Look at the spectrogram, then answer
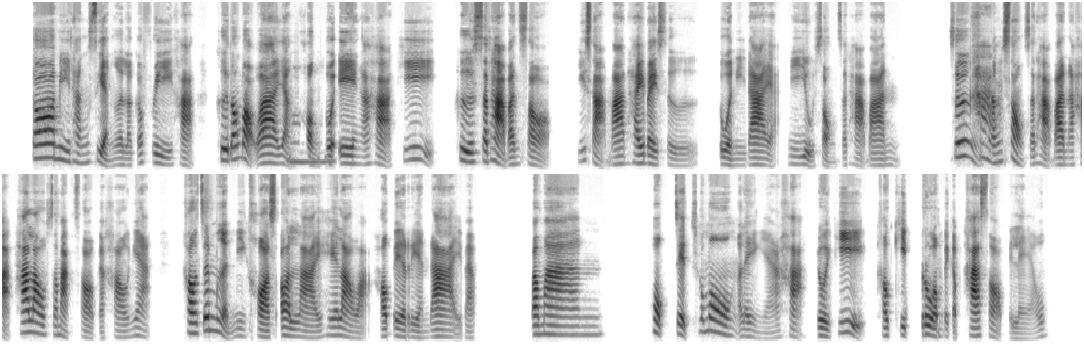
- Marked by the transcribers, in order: none
- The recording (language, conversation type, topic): Thai, podcast, การเรียนออนไลน์เปลี่ยนแปลงการศึกษาอย่างไรในมุมมองของคุณ?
